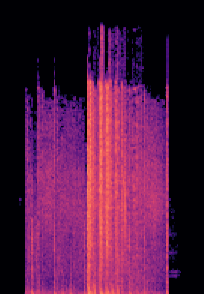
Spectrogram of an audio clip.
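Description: Automatic gunfire from a firefight in the Apex Legends battle royale game, a dense continuous burst of rapid shots lasting about two seconds with a louder, heavier stretch midway before cutting off abruptly.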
